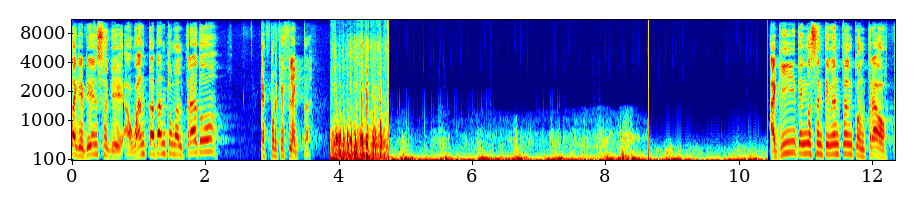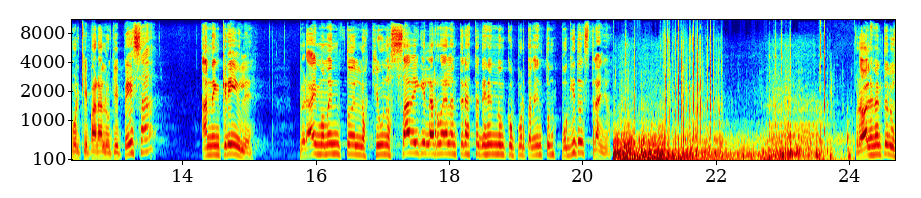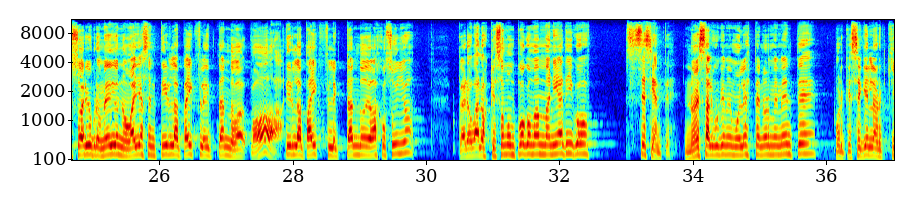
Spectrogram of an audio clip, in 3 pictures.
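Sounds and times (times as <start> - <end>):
wind rumble on microphone: 3.9 - 10.4, 20.5 - 24.1
bike tyres on gravel: 20.5 - 24.1
wind buffeting microphone: 20.5 - 24.1.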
